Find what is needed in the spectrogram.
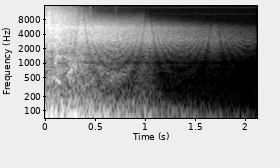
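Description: Movie-style explosion sound effect: a sudden blast that opens into a deep rumble and dies away over about two seconds.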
